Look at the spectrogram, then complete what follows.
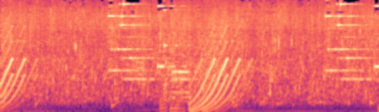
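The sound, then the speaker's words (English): Two quick rising, bubbly watery swoops, one near the start and one in the middle, like a cartoon game splash, as a player scoops water from a river in a video game, over a steady background hum with faint tinkling tones. “And yeah, you just hit enter while you're in the water.”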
